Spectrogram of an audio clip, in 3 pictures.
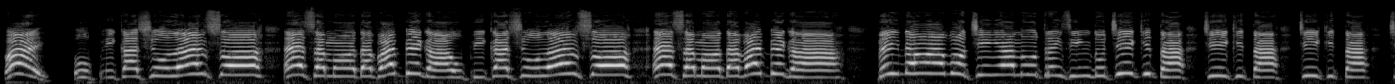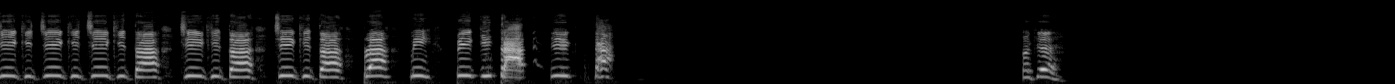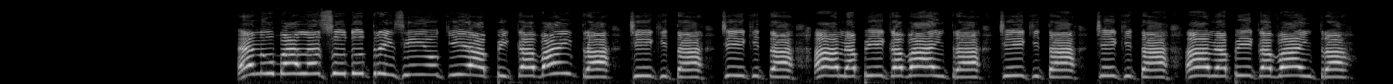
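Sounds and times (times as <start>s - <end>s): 
a cappella singing: 0.1s - 20.1s, 30.3s - 41.5s.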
